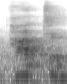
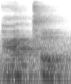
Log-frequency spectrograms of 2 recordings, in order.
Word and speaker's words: 밭을: 바틀. 네가 지금까지 바칠이라고 했던 거 다 잘못된 발음이야. 네. 바틀. 알겠어? 아, 티귿이 그냥 올라가는 거야.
